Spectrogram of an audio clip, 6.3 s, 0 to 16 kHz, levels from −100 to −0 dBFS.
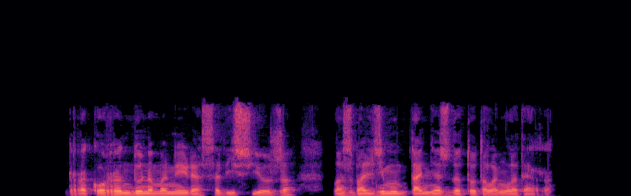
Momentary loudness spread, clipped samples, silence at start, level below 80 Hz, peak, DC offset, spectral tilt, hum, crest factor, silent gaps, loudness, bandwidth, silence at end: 10 LU; under 0.1%; 0.7 s; -70 dBFS; -16 dBFS; under 0.1%; -5 dB/octave; none; 18 dB; 3.24-3.34 s; -32 LUFS; 8 kHz; 0.8 s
